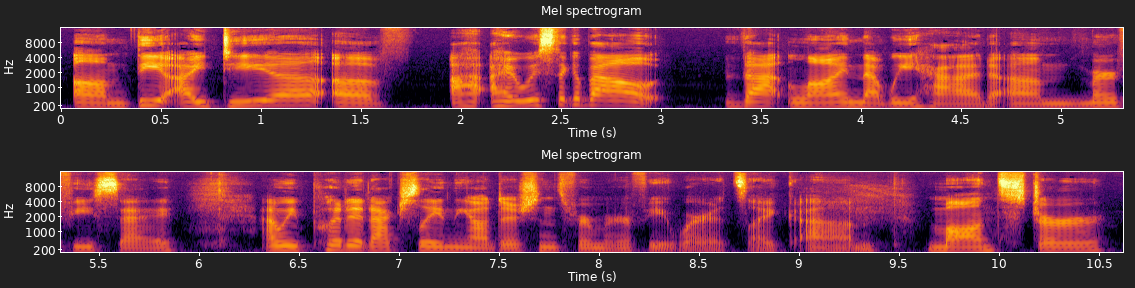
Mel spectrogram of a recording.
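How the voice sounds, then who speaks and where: A woman's voice: fairly low pitch, fairly even intonation, normal speed, a bit bright, smooth, no echo. A woman in a casual behind-the-scenes chat, reflective and searching for her words as she goes. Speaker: podcast host and series writer.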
